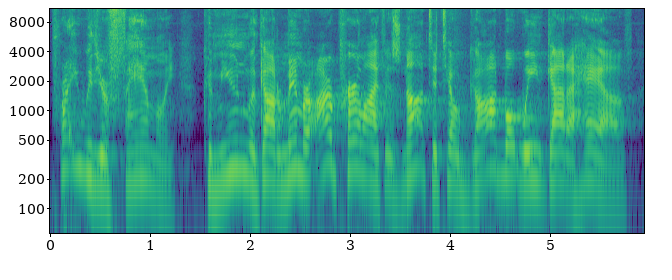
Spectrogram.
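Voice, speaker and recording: A pastor delivers his sermon in a fairly high, lively voice, spinning Bible stories in casual, down-home phrasing. He acts out the characters' lines as he goes, letting his voice rise and fall. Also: moderate pace. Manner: animated storytelling, acts out biblical figures.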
